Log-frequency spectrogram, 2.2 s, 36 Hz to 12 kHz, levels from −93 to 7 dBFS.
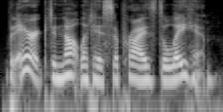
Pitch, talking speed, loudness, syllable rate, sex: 205 Hz, 240 wpm, -16 LUFS, 6.1 syllables/s, female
